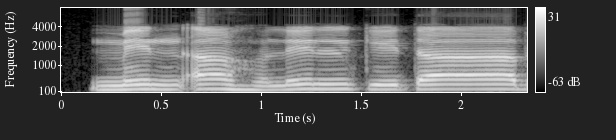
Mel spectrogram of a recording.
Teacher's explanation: نون ساکن ہے لیکن غنہ نہیں ہوگا، وجہ اس کی ہے کہ حروف حلقی میں سے آگے حمزہ آ گیا ہے، 6 حروف حلقی ہیں، حمزہ، ہا، عین، ہا، غین، خا، اگر ان میں سے کوئی لفظ آ جائے تو پھر غنہ نہیں ہوتا۔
